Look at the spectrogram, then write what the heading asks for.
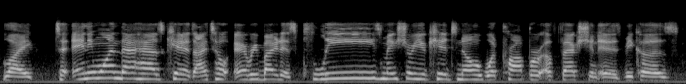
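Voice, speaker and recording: A woman's voice: fairly high pitch, normal speed, lo-fi sound. Young woman guest, early 20s, blunt plain talk, faint hum behind her. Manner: frank, plain-spoken, steady. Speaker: guest, streamer. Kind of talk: candid interview talk.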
